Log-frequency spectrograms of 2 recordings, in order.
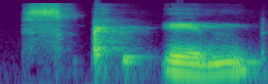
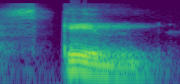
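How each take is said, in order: First: The k has a strong puff of air. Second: The k has no puff of air. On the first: The speaker calls it wrong. "We don't say" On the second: The speaker calls it right. "the K here is not an aspirated. We say"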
